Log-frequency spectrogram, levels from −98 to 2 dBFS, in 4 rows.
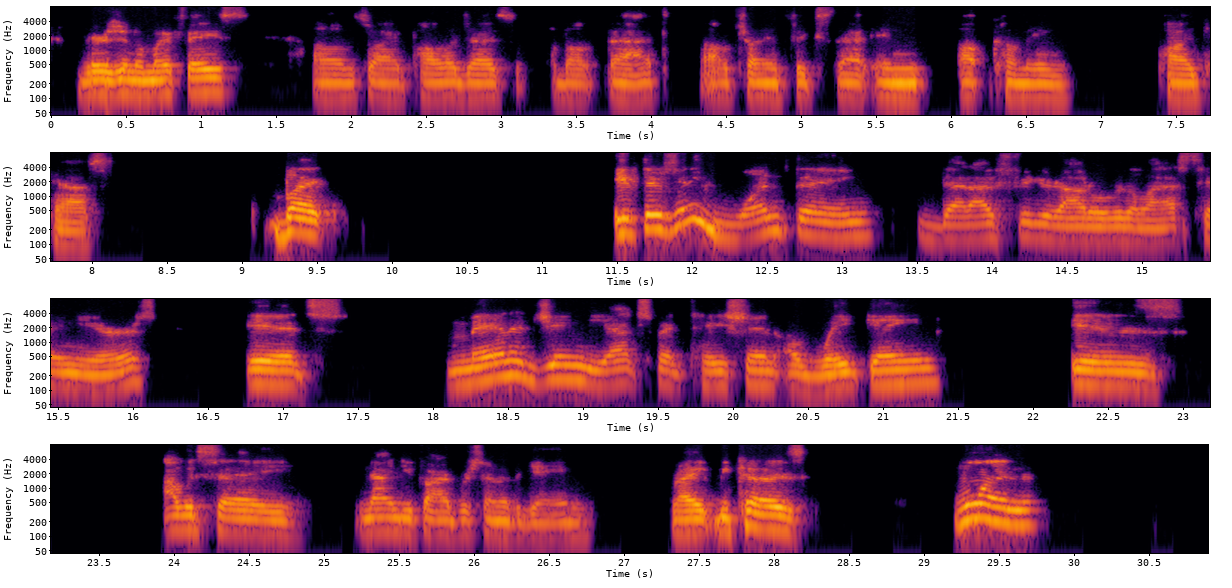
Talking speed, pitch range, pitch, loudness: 105 wpm, 105-140 Hz, 120 Hz, -26 LUFS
